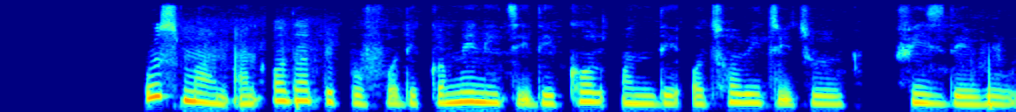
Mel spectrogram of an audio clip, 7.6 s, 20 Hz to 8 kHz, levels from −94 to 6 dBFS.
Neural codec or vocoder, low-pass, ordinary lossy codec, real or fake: none; 7.2 kHz; Opus, 64 kbps; real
